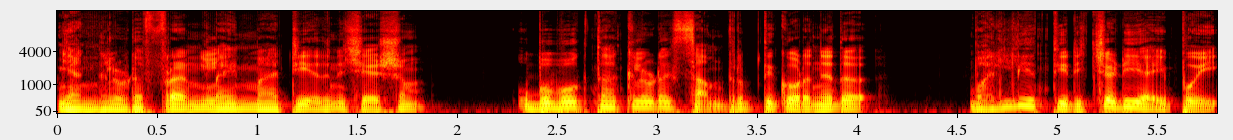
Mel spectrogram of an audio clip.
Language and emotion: Malayalam, sad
